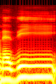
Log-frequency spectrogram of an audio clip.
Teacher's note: नज़ीरुम मुबीन, नज़ी, जाल को नरमी से अदा करना है। नज़ी या साकिन की वजह से हमने इसको खींचा है।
